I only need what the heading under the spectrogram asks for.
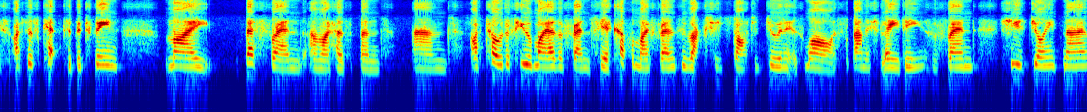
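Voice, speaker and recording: In an English accent, this bright, sharp voice moves at a fairly quick pace with monotone, flat intonation, the sound dry and close with no echo. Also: woman. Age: 60s. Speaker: dieter sharing weight-loss success. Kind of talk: interview.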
